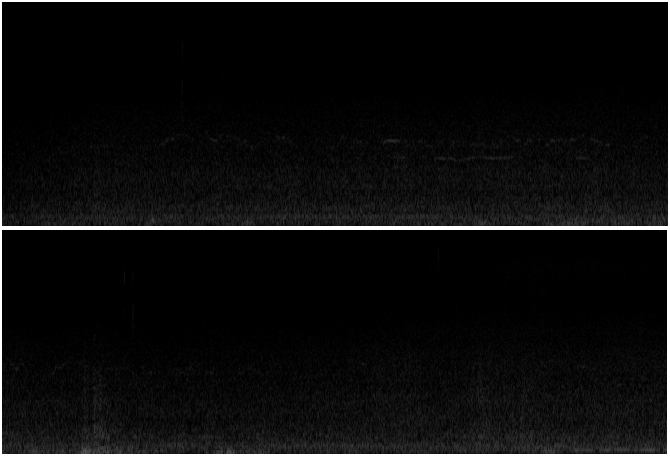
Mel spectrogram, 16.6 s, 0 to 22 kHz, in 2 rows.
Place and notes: {
  "title": "二崁村, Xiyu Township - Wind",
  "date": "2014-10-22 12:54:00",
  "description": "Small village, Wind\nZoom H2n MS+XY",
  "latitude": "23.61",
  "longitude": "119.52",
  "altitude": "26",
  "timezone": "Asia/Taipei"
}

